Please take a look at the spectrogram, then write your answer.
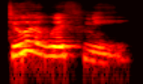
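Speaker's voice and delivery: ordinary talk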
